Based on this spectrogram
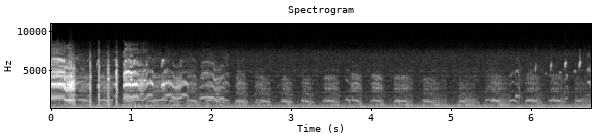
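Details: Nesting black guillemot in a rock burrow at Seal Island NWR, Maine, 18 June 2018 around dawn; a brief loud harsh burst opens, then rapid evenly spaced short peeps continue over a low background hum.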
